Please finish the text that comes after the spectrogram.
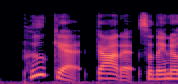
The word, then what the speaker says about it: Phuket: fukat since 2004 and by the way that's pronounced puket not fukat puket got it so they know their stuff then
